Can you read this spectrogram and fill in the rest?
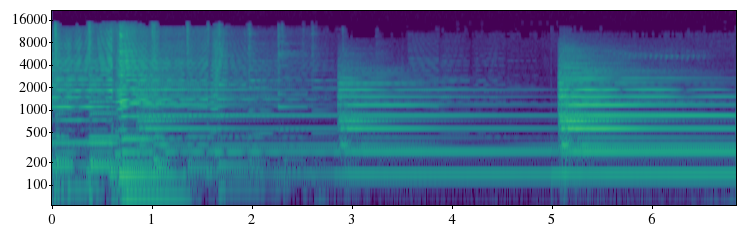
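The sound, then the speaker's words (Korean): A large bell tolls three times at slow, even intervals, heard from beyond a mountain, each strike blooming into a long, humming resonance that lingers and fades softly, with no voices present. “그래 종소리는 우리가 종을 쳐다봐야만 아니라 말 그대로 소리니까 이 산 너머에서 이렇게 들려오잖아요 은은하게”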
